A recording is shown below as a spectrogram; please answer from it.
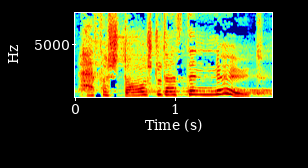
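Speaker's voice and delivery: high, odd creature calling out. A narrator's reading. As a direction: call out to him, puzzled. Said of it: "ruft das etwas". (rufend, hohe Wesenstimme)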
